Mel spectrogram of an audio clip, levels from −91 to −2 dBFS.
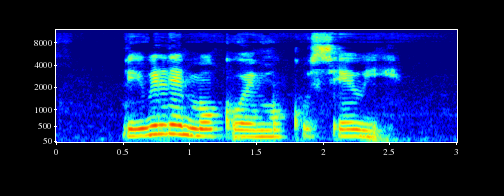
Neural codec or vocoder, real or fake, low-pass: codec, 44.1 kHz, 7.8 kbps, DAC; fake; 10.8 kHz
